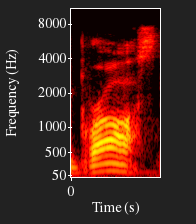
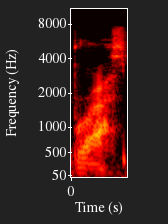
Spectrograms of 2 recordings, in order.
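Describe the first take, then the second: First: It is said in a southern English accent. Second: It is said in a northern English accent. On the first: This is how it is said now. "but I say brass now because I have a southern accent" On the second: This is how it was said when living up north. "I used to have like the uh, the Jon Snow northern accent like that. Uh, so I would used to say brass"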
